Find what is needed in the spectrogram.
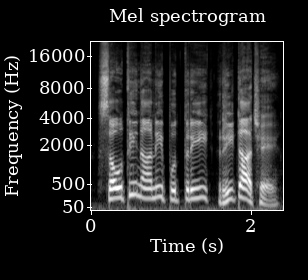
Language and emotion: Gujarati, neutral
